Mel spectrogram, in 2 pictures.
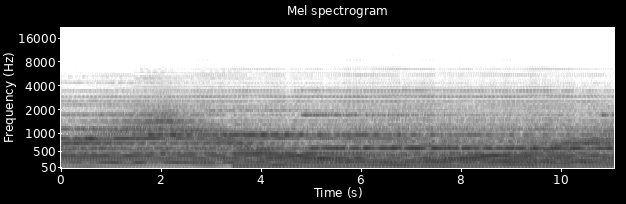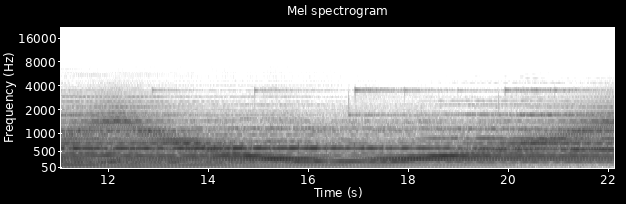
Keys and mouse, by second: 4.7-5.6 drag, 7.0 ctrl+z, 7.3 ctrl+z, 9.0 click, 13.3-16.1 middle drag, 16.2 ctrl+s, 19.7 Tab.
